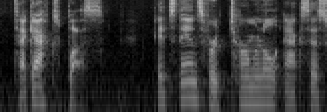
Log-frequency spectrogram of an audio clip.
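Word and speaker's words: TACACS+: may come with it t-a-c-a-c-s plus pronounced techx plus it stands for terminal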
